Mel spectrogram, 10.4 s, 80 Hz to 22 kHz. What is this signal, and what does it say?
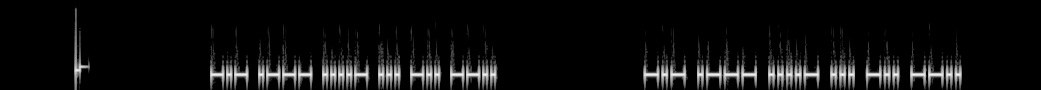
Morse code, heard as a keyed tone, about 30 wpm, 700 Hz. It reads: KJ4SDZ KJ4SDZ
